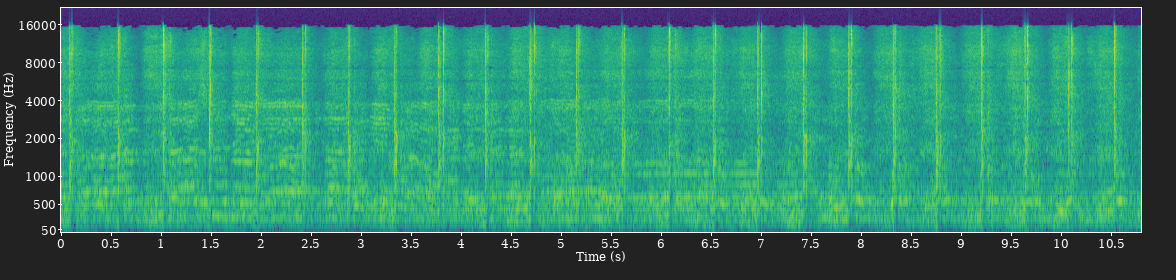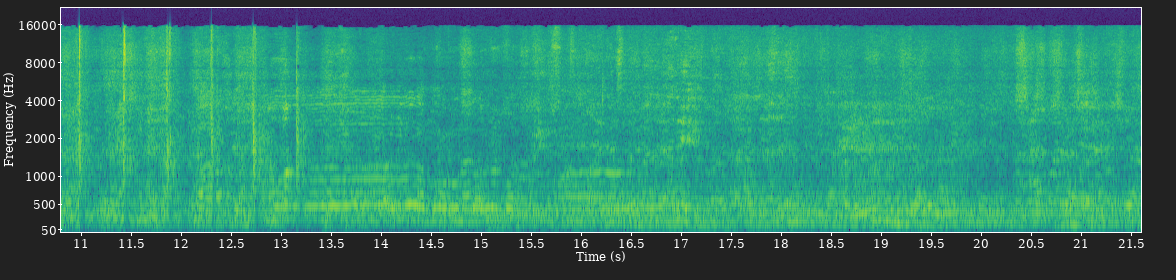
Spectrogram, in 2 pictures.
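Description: A group of men chant together in a room.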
